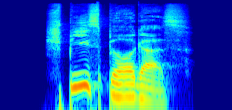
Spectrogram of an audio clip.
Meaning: genitive of Spießbürger
- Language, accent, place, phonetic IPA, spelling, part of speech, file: German, Germany, Berlin, [ˈʃpiːsˌbʏʁɡɐs], Spießbürgers, noun, De-Spießbürgers.ogg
